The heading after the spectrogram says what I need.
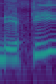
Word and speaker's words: NFT: I don't know if you know, but it's pronounced fucking nifty, and if you could just fucking get on board with that.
